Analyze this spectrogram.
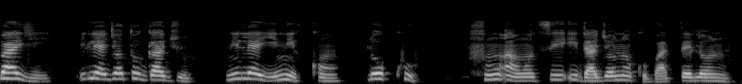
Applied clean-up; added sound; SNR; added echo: none; none; none; none.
